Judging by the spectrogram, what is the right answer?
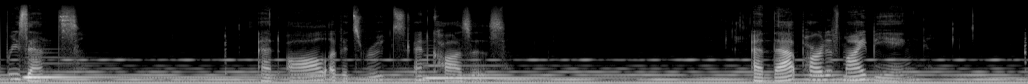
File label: Meditation for Tension Release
